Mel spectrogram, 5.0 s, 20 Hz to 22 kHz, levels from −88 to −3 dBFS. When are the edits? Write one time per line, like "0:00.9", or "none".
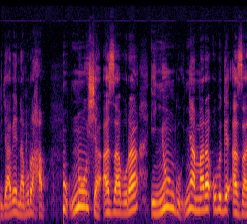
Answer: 0:01.2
